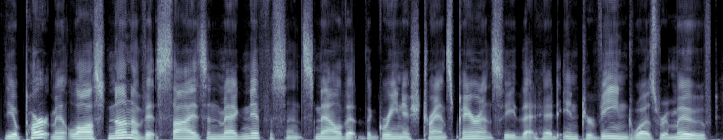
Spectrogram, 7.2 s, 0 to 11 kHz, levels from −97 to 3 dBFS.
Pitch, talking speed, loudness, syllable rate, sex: 150 Hz, 160 wpm, -18 LUFS, 4.8 syllables/s, female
